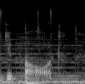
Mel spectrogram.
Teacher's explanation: Since it is a verb, the accent falls on the second syllable.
